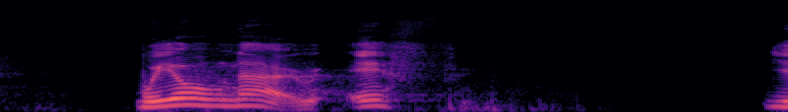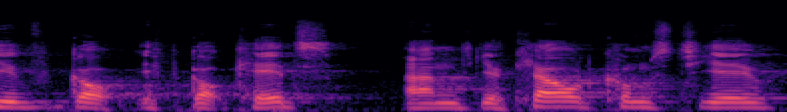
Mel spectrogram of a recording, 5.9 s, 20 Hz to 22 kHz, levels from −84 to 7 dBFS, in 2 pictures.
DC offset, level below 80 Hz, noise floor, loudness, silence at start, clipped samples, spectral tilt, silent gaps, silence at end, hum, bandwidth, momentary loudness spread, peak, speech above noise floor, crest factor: under 0.1%; -70 dBFS; -80 dBFS; -31 LUFS; 0.5 s; under 0.1%; -6 dB/octave; none; 0 s; none; 12 kHz; 9 LU; -12 dBFS; 49 dB; 22 dB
